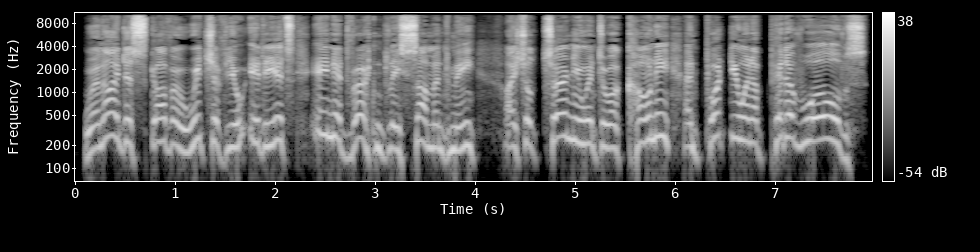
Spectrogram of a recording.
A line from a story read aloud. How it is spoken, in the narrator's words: The image screamed wildly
